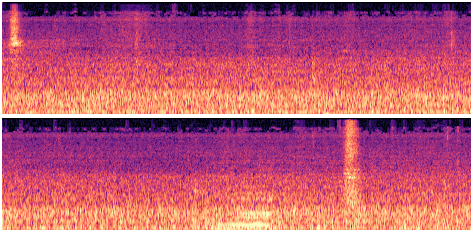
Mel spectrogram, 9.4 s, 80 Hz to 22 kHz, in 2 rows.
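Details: 1942/1949 Hunter R-52 composite ceiling fan on high, about 913 rpm: steady soft whoosh over low hum, no ticking, wobble or rubbing; runs smoothly.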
